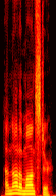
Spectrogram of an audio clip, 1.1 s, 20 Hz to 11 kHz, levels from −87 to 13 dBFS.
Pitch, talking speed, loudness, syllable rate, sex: 160 Hz, 280 wpm, -15 LUFS, 7.0 syllables/s, male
